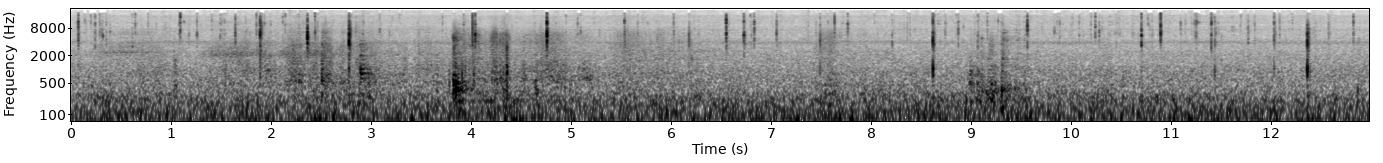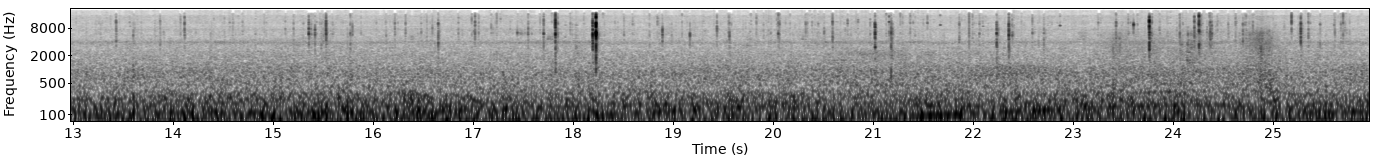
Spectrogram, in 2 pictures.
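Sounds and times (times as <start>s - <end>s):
campfire crackling and popping: 0.0s - 25.9s.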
